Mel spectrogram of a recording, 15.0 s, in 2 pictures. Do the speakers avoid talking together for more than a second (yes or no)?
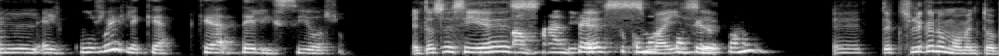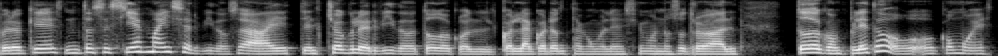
no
